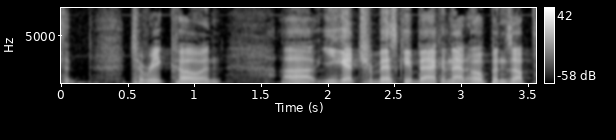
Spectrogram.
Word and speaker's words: Trubisky: And on top of it all, Mitch Trubisky, and not a moment too soon, Wes, is going to be back on the field for the Bears.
